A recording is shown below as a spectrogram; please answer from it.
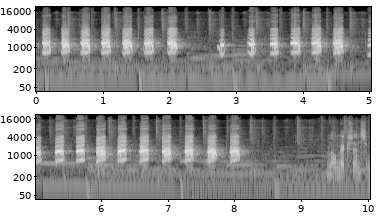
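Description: Rhythmic runs of sharp, two-note turkey hen yelps imitated on a mouth call, loud and close, in steady series with brief pauses and no talking.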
